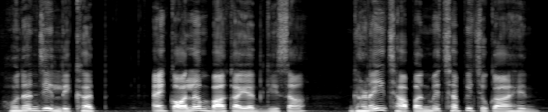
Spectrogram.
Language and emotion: Sindhi, neutral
